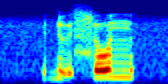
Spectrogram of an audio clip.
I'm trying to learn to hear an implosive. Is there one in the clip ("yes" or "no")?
yes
